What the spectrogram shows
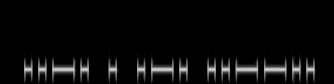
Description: Morse code, heard as a keyed tone, about 17 wpm, 700 Hz. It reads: FER?
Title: Sentences from Top 200 Words and Abbreviations 17wpm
